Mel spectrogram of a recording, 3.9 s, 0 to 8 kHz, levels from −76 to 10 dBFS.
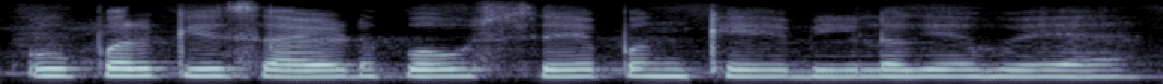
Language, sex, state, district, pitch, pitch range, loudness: Hindi, female, Uttar Pradesh, Saharanpur, 195 Hz, 190-210 Hz, -16 LUFS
